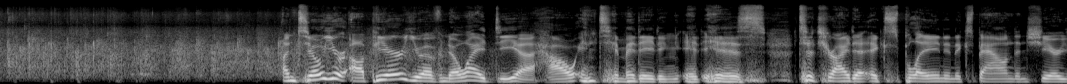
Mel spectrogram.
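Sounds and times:
audience applause: 0.0 - 5.2
speech: 2.8 - 10.6.

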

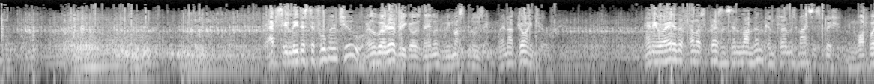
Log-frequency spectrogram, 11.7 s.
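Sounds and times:
car engine revving and pulling away: 0.0 - 11.6
speech: 3.6 - 7.6, 8.6 - 11.6.

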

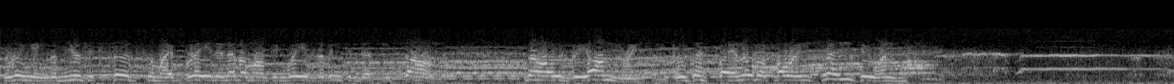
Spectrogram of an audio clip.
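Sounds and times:
speech: 0.6 - 9.2
rooster crowing: 6.2 - 11.7.

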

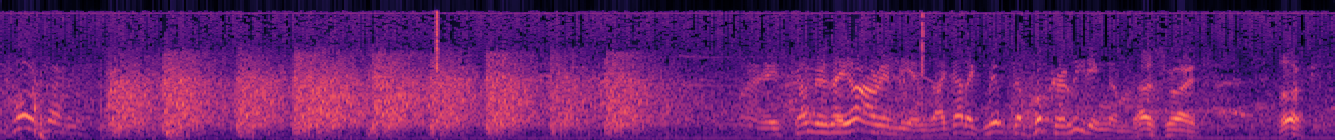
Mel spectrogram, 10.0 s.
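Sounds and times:
speech: 0.1 - 1.3, 5.8 - 10.0
booming gunfire from a fort: 0.3 - 5.2.

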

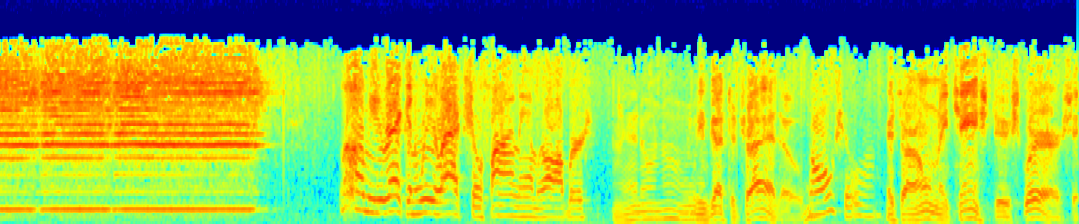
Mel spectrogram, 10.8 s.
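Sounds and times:
car horn honking: 0.0 - 2.8
speech: 3.6 - 10.7.

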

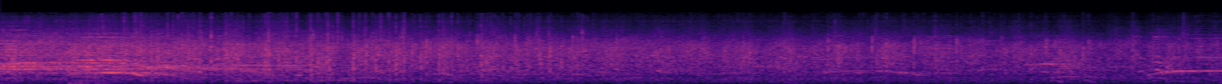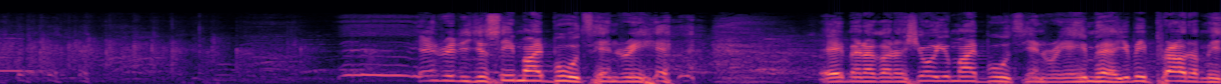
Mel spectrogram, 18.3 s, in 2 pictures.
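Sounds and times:
audience clapping: 0.0 - 11.7
laughter: 9.3 - 10.3, 13.6 - 15.5
speech: 12.4 - 14.5, 15.4 - 18.3.

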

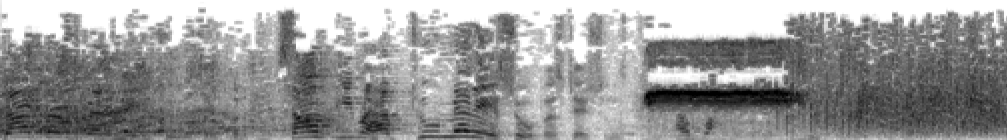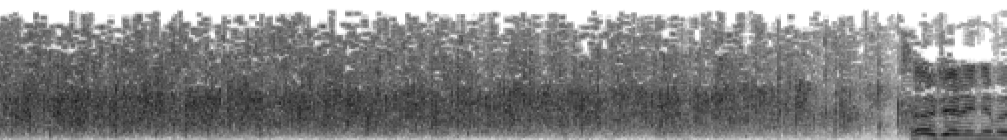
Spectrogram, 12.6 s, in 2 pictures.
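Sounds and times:
laughter: 0.0 - 2.3
speech: 1.0 - 5.4, 12.0 - 12.5
shrill whistle blast ending a game round: 4.0 - 5.2
loud applause: 4.0 - 12.0.

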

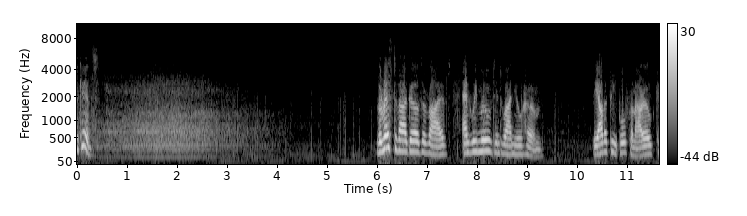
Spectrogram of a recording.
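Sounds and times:
speech: 0.0 - 0.5, 6.0 - 9.4, 10.3 - 11.6
truck approaching with engine rumbling: 0.0 - 5.9.

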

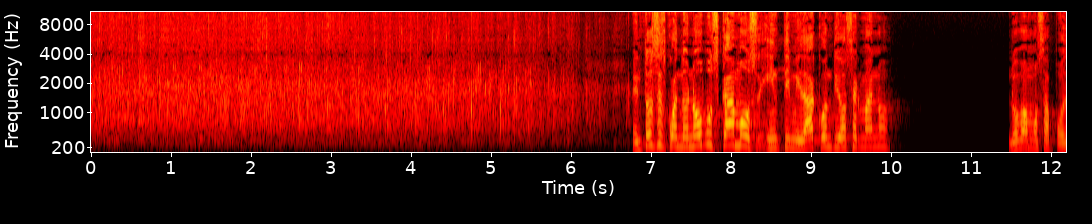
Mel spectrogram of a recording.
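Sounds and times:
crowd applauding: 0.0 - 7.3
speech: 6.8 - 10.0, 11.5 - 12.1.

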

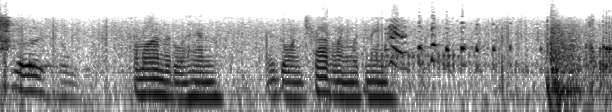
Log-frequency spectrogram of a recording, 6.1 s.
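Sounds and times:
speech: 0.1 - 4.1
door slamming: 5.5 - 6.0.

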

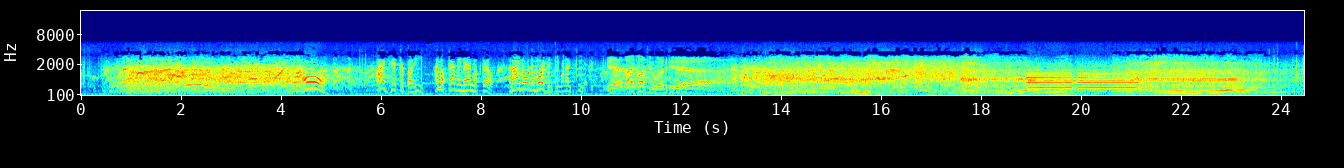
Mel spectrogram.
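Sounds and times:
laughter: 0.4 - 7.0, 8.2 - 20.0
speech: 6.2 - 16.0
car speeding through town with engine roaring: 12.9 - 24.4
sustained car horn: 18.7 - 21.7.

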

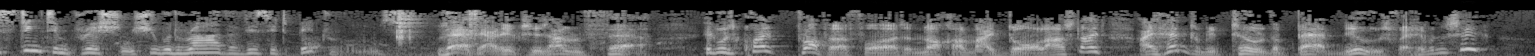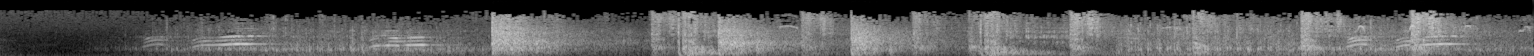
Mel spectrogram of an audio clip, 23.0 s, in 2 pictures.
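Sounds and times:
speech: 0.0 - 11.2
people talking and calling: 0.0 - 15.2, 19.6 - 23.0
shotgun blasts at a pheasant shoot: 13.4 - 23.0.

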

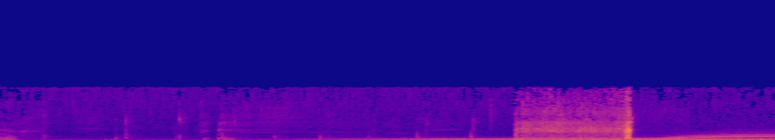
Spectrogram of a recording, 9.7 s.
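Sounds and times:
elevator descending with droning electrical hum and whine: 2.8 - 9.1
hissing noise: 6.3 - 8.1.

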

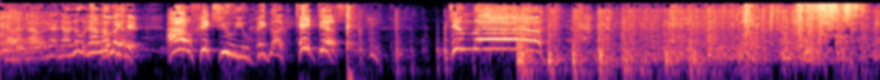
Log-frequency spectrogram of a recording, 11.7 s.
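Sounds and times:
laughter: 0.0 - 3.9, 7.2 - 9.2
speech: 0.5 - 5.2, 6.0 - 7.4
man thrown crashing down the stairs: 4.8 - 10.7.

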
